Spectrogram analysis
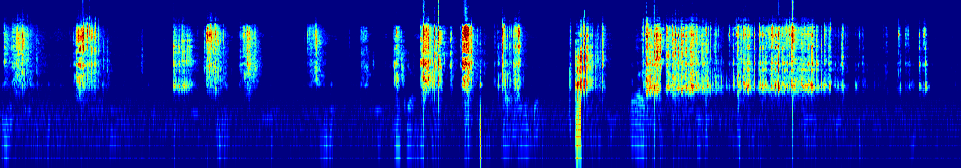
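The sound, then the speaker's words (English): Dice rattling inside a dice randomizer during a tabletop role-playing game: many short, irregular clattering bursts, then a longer sustained rattle near the end. “I'm going to randomise my dice again. Because randomizer! Randomise them!”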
